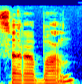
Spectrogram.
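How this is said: It is said with Russian reduced vowels. "с по-така руски акцент сарабан"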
